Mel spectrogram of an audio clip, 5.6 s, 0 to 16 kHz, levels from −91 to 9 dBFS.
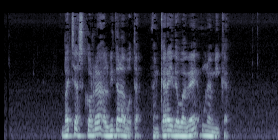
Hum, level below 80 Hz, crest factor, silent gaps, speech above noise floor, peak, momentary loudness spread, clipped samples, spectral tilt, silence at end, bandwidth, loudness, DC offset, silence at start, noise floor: none; -52 dBFS; 16 dB; none; 39 dB; -6 dBFS; 15 LU; under 0.1%; -6 dB/octave; 1 s; 11.5 kHz; -20 LUFS; under 0.1%; 1.2 s; -58 dBFS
